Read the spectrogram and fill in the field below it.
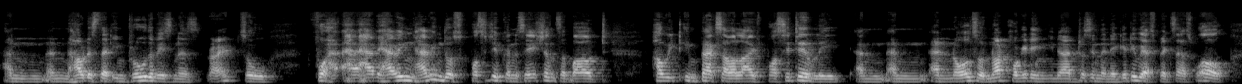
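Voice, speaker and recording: A man's voice: medium pitch, fairly quick, reverberant. A man co-hosting a business podcast, speaking earnestly, repeating words, and often checking in with "right?". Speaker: podcast co-host, transformation consultant. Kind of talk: conversational business podcast discussion.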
